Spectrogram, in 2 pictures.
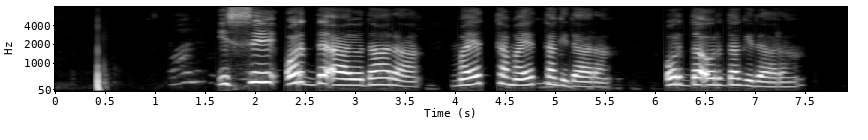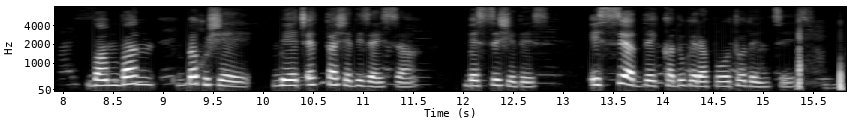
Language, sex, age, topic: Gamo, female, 36-49, government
